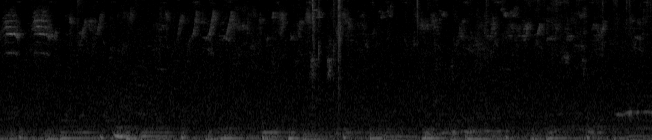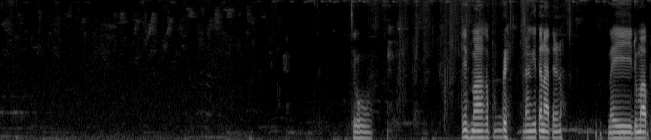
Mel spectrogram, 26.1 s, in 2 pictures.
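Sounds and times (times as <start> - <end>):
faint bird chirping: 0.0 - 26.0.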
